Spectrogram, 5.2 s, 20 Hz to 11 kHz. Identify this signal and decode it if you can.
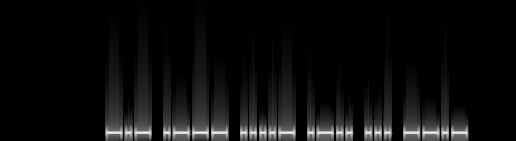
Morse code, heard as a keyed tone, about 25 wpm, 700 Hz. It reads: KJ4LSQ
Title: USA Call Signs - 6 Characters - Repeated 2x - 25wpm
